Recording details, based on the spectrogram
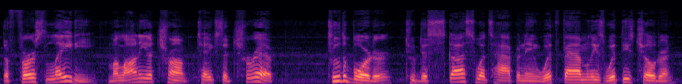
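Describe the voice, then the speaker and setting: A man from New York speaking a personal monologue, deliberate and emphatic, with long pauses and repeated key points. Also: mid-range voice, expressive, dark tone. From New York, USA. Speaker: vlogger telling his own story.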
